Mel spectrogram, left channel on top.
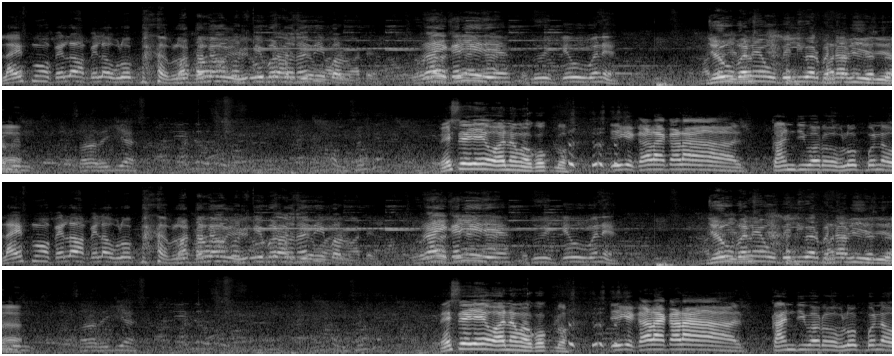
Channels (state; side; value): normal; both; correlation 0.53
